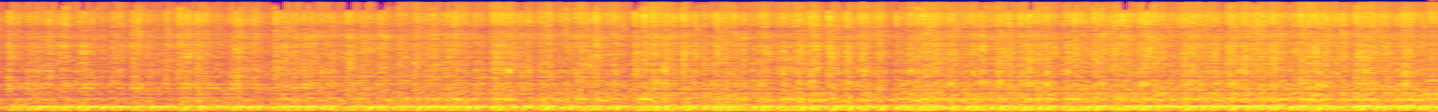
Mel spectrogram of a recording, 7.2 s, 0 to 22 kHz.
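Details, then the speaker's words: Turbo LS Mustang built for 1000+ hp, new Aeromotive fuel system, first fire-up; deep choppy loping idle around 900 rpm with big-cam beat, air-fuel ratio right on; normal healthy idle. "oh my goodness man your car's running you happy man that thing sounds good"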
